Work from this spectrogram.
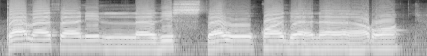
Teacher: Kemudian di sini pada lafal alladzi ada alif lam syamsiyah. Alif lam syamsiyah yaitu alif lam yang ditulis tapi tidak dibaca alif lamnya sehingga langsung ke huruf lam yang ketiga, yaitu lam yang ditasydidkan.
